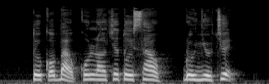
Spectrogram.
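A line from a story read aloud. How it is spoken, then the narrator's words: Cold snapping boy. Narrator (Vietnamese): cậu bé chỉ lạnh lùng gắt gỏng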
